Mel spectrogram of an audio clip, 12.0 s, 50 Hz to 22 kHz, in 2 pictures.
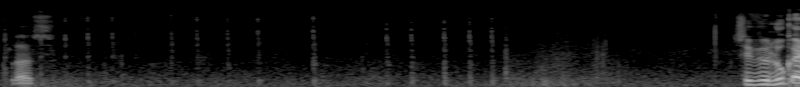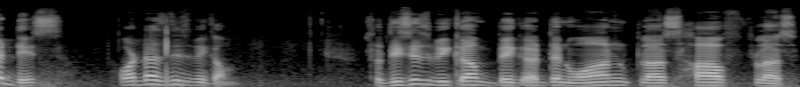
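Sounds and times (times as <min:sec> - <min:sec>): stylus tapping on tablet: 0:00.0 - 0:04.0.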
